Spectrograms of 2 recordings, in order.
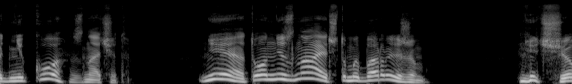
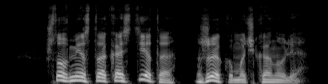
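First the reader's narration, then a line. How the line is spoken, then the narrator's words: Wry snort. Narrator (Russian): хмыкнул я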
